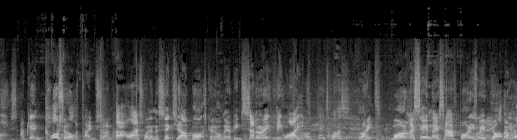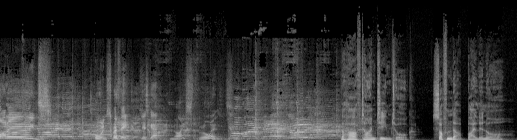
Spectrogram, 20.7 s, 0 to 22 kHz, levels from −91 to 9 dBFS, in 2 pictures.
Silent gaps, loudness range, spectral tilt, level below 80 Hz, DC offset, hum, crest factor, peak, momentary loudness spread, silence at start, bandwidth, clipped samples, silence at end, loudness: none; 6 LU; -3 dB/octave; -48 dBFS; under 0.1%; none; 18 dB; -2 dBFS; 13 LU; 0 s; 19.5 kHz; under 0.1%; 0.3 s; -19 LUFS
